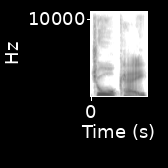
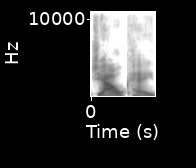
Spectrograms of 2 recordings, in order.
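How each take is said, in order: First: The first name sounds like 'jaw'. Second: The first name sounds like 'jiao'. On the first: "I read it as it's J A W, as in jaw" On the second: "if it was actually Jiao, because that sounds more of a Chinese name"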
